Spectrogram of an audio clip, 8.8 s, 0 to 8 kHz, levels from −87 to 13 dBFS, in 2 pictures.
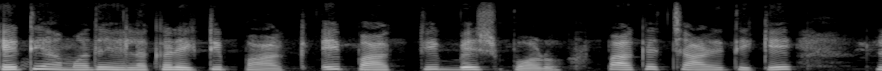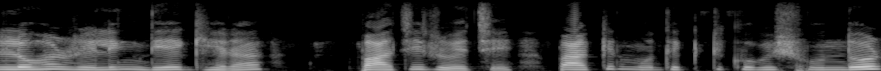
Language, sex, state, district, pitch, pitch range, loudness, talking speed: Bengali, female, Jharkhand, Jamtara, 230 Hz, 210-245 Hz, -23 LUFS, 175 wpm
